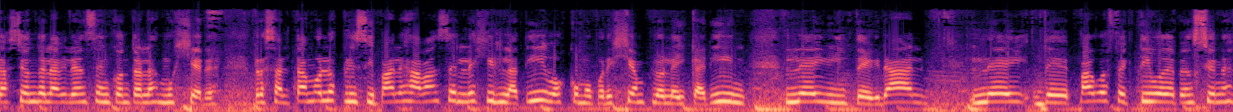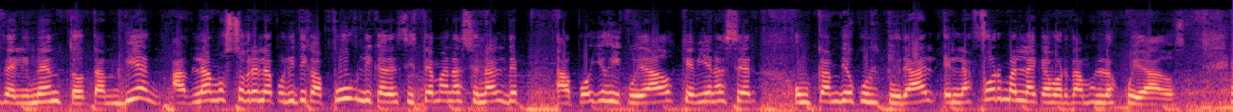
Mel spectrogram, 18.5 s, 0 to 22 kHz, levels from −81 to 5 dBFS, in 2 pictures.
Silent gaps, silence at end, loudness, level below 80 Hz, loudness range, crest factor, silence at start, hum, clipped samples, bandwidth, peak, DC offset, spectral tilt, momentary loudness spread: none; 0 s; -10 LUFS; -26 dBFS; 1 LU; 10 dB; 0 s; none; 0.7%; 16.5 kHz; 0 dBFS; under 0.1%; -6 dB/octave; 4 LU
